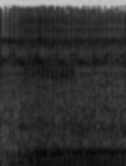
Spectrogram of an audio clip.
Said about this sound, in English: This lever lowers the cutting blade. You turn on the ignition to start the tractor.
